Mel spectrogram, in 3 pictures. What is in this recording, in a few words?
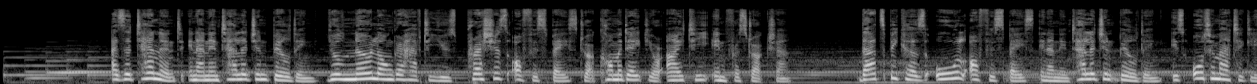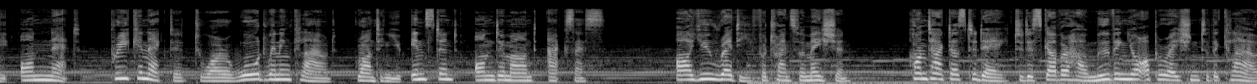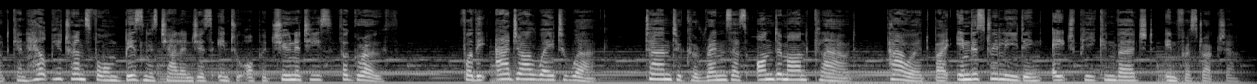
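Danish English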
